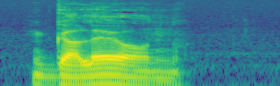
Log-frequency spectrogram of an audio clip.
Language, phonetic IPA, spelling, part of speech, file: Polish, [ɡaˈlɛɔ̃n], galeon, noun, Pl-galeon.ogg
